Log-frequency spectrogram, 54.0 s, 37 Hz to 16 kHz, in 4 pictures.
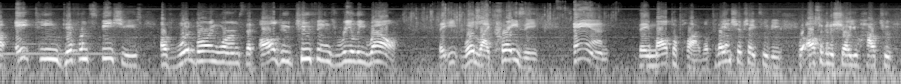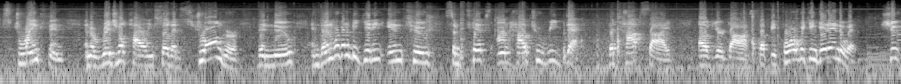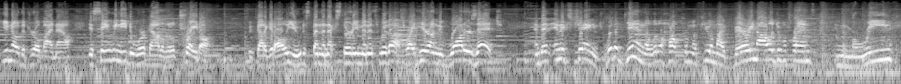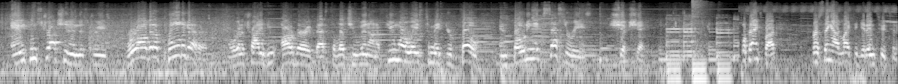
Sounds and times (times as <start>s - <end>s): Speech: 0.0s - 6.0s, 6.6s - 30.2s, 30.8s - 50.3s, 51.7s - 54.0s.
